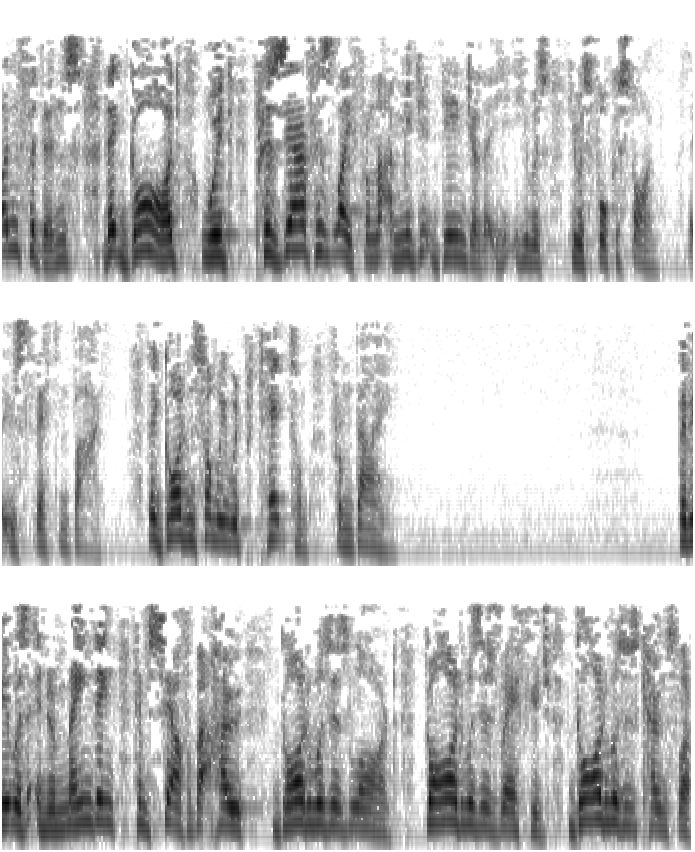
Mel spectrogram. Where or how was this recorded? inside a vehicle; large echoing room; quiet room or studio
large echoing room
